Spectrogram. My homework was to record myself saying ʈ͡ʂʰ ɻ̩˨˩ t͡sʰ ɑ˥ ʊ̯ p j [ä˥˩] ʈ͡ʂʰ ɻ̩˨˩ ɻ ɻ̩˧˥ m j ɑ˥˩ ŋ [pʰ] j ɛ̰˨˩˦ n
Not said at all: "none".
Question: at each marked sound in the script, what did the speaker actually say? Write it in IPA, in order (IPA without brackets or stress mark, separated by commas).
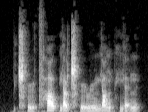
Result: ä˥˩, pʰ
